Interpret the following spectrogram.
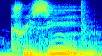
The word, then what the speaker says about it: cuisine: Mais quand on emprunte un mot français en anglais, on va vraiment accentuer sur la dernière syllabe. Par exemple, machine ou cuisine, élite.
